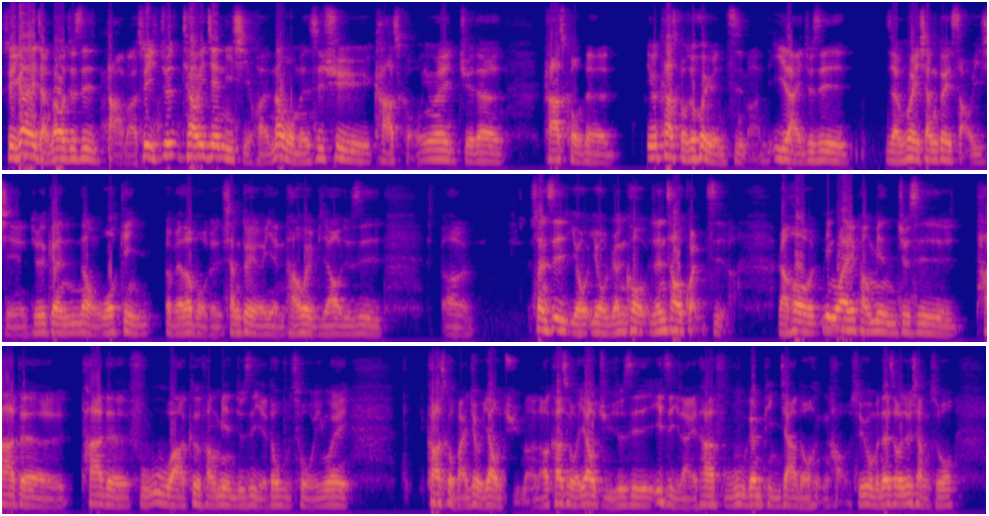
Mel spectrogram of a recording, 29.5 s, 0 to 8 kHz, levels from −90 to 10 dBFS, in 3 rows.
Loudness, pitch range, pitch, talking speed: -29 LUFS, 105-135 Hz, 115 Hz, 375 characters per minute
